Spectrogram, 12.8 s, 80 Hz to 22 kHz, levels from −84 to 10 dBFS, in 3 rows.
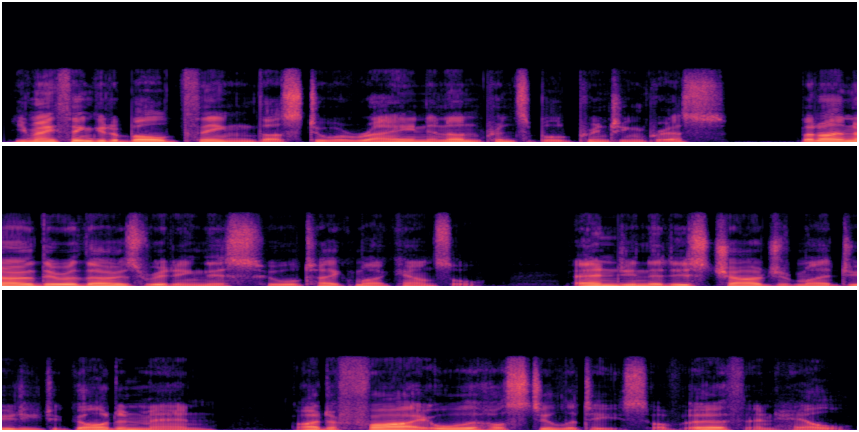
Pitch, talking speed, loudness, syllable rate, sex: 105 Hz, 220 wpm, -19 LUFS, 5.6 syllables/s, male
